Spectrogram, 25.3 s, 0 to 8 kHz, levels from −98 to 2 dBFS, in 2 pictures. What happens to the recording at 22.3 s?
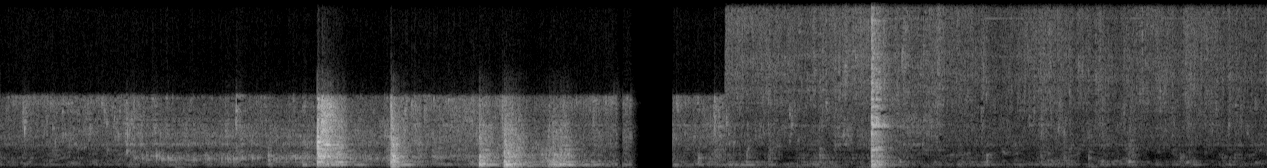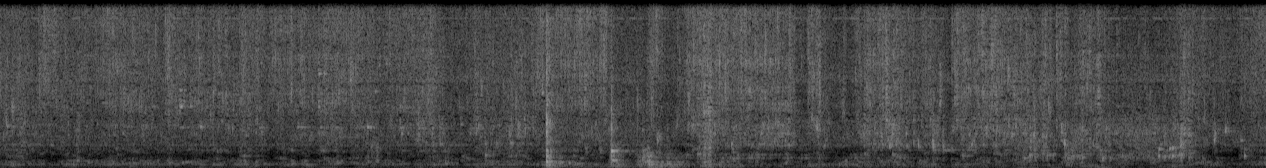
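At 22.3 s the sound passes through intact, with no dropout, glitch or distortion, only the steady G.722 call path, whose band stops at 8 kHz.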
